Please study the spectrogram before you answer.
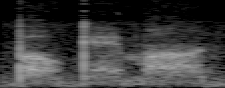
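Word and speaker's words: Pokémon: That's pronounced Pokemon.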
